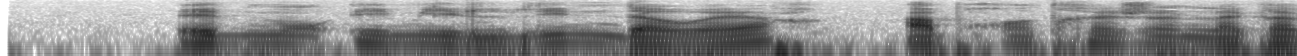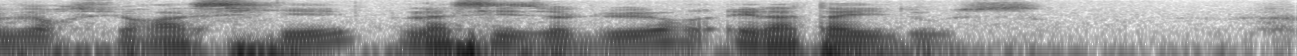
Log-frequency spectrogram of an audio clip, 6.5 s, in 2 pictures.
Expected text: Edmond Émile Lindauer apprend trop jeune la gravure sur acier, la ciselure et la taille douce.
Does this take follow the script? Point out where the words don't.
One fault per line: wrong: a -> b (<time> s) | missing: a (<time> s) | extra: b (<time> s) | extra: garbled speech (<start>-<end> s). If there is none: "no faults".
wrong: trop -> très (2.6 s)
